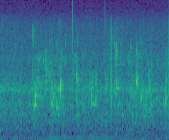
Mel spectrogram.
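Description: A small brook rambling along the foot of a little hill at the bottom of a garden, staged as a radio drama effect: a steady, light trickling and babbling of water with scattered bright splashes, fairly quiet and alone with no talk.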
